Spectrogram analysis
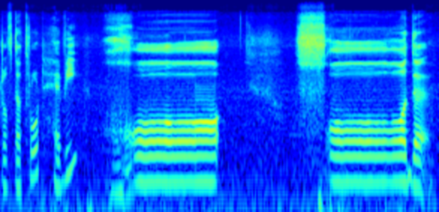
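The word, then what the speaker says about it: ص: Kho, sod. So this letter is pronounced with the raise in middle part of the tongue.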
